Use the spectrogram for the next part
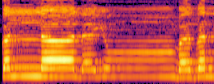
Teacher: نون پر جزم ہے، نون ساکن ہوگا، نون ساکن کے بعد با آ کر ہے، نون کو میم سے بدل کر گنہ اور اخفا کے ساتھ پڑھیں گے، اس کو اقلاب کہتے ہیں۔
